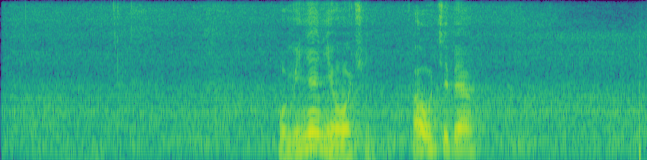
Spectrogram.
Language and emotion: Russian, sad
